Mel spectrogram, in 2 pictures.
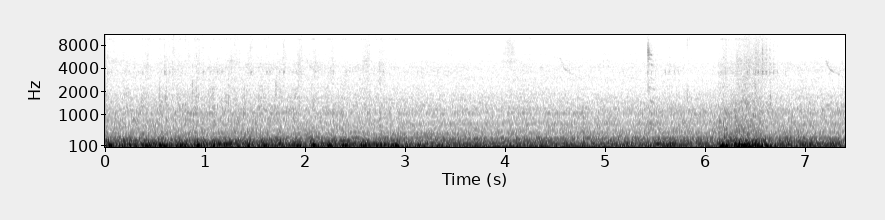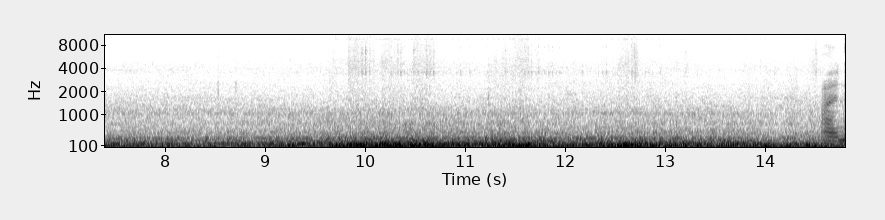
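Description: A 2023 Perodua Alza H climbs a hill with the air-conditioning compressor running, its engine a loud steady low rumble heard from inside the cabin, with a short knock or thump partway through.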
